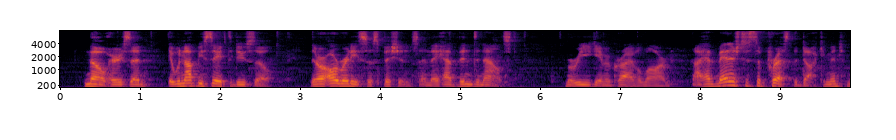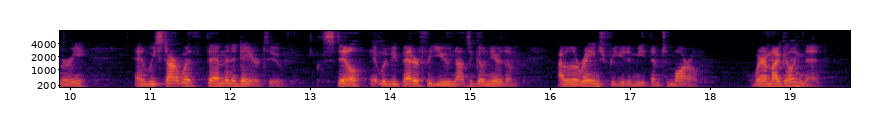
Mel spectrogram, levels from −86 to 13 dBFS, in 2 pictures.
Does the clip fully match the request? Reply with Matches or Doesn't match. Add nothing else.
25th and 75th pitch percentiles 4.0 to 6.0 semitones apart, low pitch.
Doesn't match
